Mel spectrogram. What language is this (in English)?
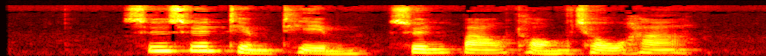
Cantonese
